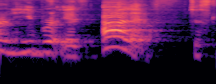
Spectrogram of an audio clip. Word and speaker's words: Aleph: Now Aleph, it's not like Alif, it's Aleph, and I want you also to concentrate on the differences between the languages and learn them separated.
